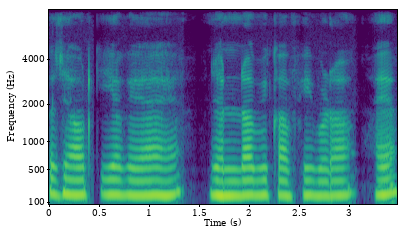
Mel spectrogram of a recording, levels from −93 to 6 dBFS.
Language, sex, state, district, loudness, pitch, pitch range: Hindi, female, Chhattisgarh, Bastar, -16 LUFS, 175 Hz, 175-180 Hz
